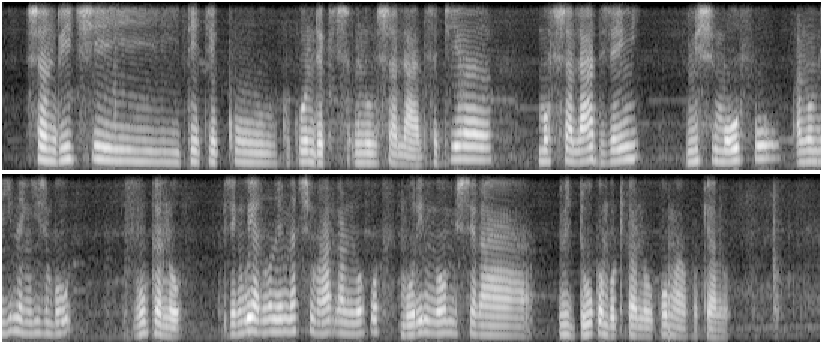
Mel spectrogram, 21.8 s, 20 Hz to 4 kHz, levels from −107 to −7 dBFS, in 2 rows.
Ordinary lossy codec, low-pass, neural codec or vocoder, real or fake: Opus, 64 kbps; 3.6 kHz; codec, 16 kHz in and 24 kHz out, 1 kbps, XY-Tokenizer; fake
